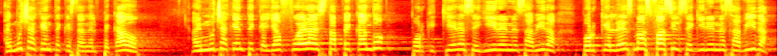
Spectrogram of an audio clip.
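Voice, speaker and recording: A high-pitched woman with a Mexican Spanish accent delivers a sermon as pastor. She keeps calling out to the congregation and stumbles into restarts as she goes. Her voice rings with the long reverb of a church hall. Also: fairly quick. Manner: repeats "hermanos" often, with frequent restarts.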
